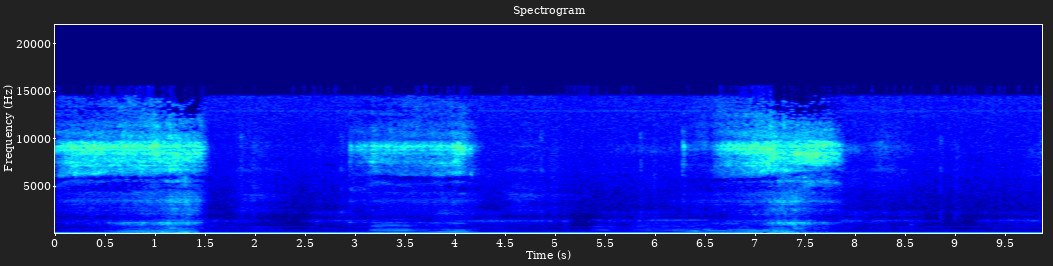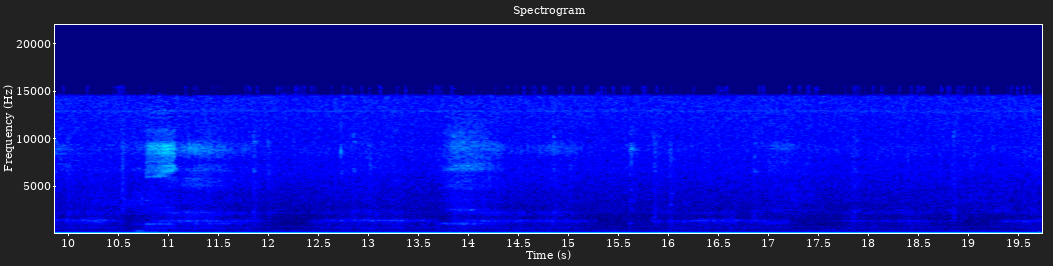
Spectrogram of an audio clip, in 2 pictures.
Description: My boyfriend going hard snoring...loudest in awhile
